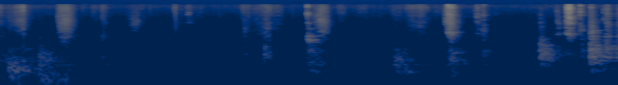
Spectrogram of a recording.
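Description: Near silence, with a few faint, brief rustles and taps scattered through it, the sound of hands handling things close by.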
